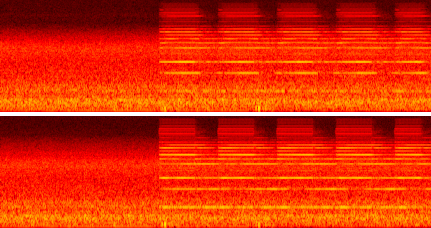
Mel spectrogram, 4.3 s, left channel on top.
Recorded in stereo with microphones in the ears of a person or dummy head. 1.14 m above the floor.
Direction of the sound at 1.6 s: 20° right (ahead or behind).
